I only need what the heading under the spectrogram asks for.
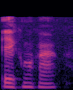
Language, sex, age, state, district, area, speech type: Goan Konkani, female, 45-60, Goa, Canacona, rural, spontaneous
